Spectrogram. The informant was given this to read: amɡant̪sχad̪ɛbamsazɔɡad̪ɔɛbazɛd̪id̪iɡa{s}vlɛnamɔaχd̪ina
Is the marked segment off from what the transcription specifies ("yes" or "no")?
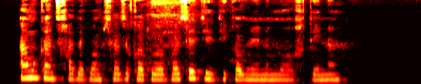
yes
